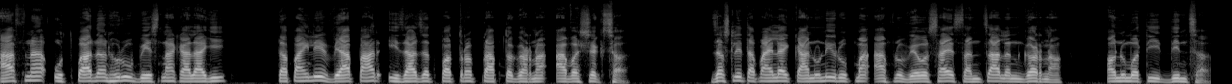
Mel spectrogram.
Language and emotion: Nepali, neutral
